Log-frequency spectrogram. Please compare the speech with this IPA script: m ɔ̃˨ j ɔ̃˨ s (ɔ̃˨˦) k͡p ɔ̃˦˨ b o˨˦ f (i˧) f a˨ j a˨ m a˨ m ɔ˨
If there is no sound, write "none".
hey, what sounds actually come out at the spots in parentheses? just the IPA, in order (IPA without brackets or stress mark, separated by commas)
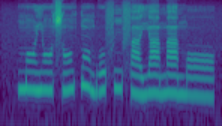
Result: ɔ̃˨˦, i˧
